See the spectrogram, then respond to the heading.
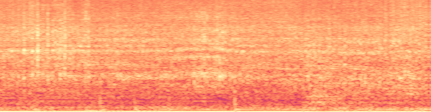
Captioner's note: saw cuts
